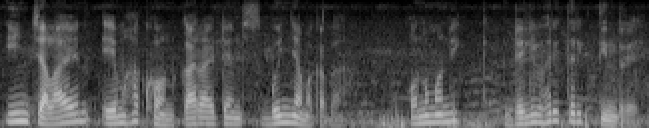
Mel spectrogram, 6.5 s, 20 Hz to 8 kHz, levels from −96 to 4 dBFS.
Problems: none marked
